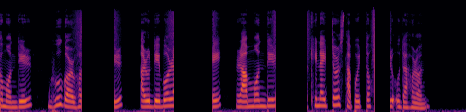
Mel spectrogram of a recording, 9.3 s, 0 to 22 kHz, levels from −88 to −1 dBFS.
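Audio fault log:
0.98–1.06 s, DAB burbling: a brief burst of burbling lasting about 80 ms lies over the speech, as though single frequency bands briefly jump in level. Weak reception let bit errors slip past the error correction into the MP2 data. Corrupted scale factors and samples then distort individual sub-bands for up to a frame. The sound points to a small residual error rate, around a tenth of a percent.
1.37–2.45 s, 3.26–4.40 s, 5.38–6.25 s and 7.38–7.85 s, wireless microphone squelch dropout: each event starts with a swell of hiss and static, falls into a near-silent hole, then the speech comes back. The holes last about 0.66 s, 0.78 s, 0.63 s and 0.32 s. The analogue FM radio link faded until the receiver's squelch muted its output, and the audio returned once the signal recovered.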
